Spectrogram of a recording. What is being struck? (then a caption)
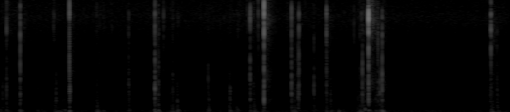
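Plastic gem sticker sheet tapped with acrylic nails. Long acrylic nail tips tap quickly on a flat sheet of faceted plastic rhinestone gem stickers, producing around seventeen short, dry clicks with bright tops and almost no ring. The taps are quiet and uneven over a steady low hum.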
